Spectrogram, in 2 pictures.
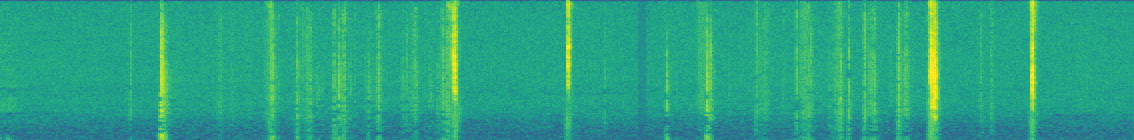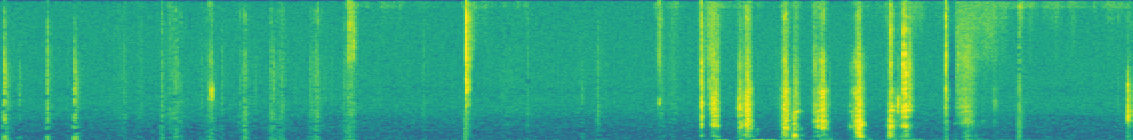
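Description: Faint, scattered small clicks and ticks of hand tools and screws being worked at a laptop's hard-drive bay, with a quicker run of clicks near the end.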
